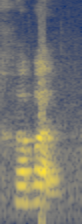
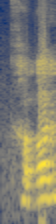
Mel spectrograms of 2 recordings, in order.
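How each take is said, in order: First: It begins with a throaty, friction-like kh sound. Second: It begins with a plain aspirated k sound. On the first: The speaker calls it right. "खे की आवाज अगर आप सही निकालते हैं" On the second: The speaker calls it wrong. "खबर नहीं होना चाहिए"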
